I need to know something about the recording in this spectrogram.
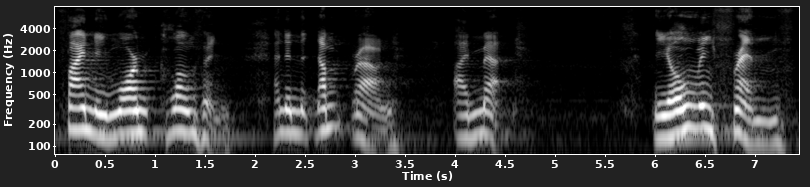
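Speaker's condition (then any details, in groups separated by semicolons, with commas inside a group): Speech impediment; first operation in North Dakota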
